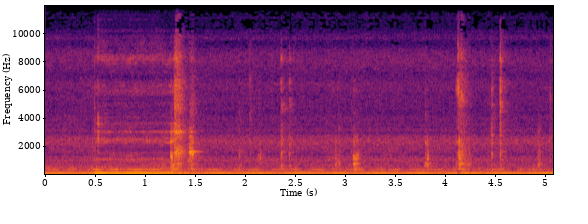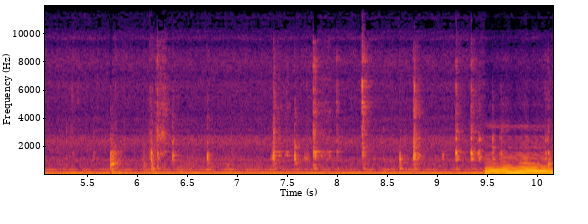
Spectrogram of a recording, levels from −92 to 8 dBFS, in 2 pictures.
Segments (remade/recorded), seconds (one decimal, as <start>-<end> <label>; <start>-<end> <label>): 0.0-0.5 recorded; 0.5-1.3 remade; 1.3-10.2 recorded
